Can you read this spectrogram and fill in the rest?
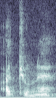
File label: "attune", Basque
